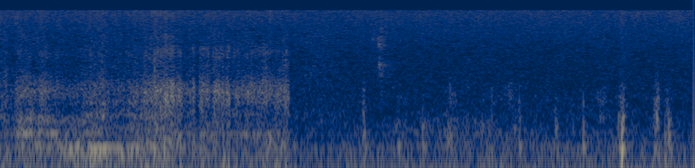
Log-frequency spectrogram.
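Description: A black foam microphone windscreen is tapped with long acrylic nails and fingertips, close to the mic. Soft, muffled rustling gives way to a run of dull, bassy thumps with faint clicks, heavy in low rumble and with almost no bright content.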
